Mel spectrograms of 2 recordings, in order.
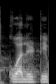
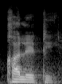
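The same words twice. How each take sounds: First: क्वालिटी as "kwality"; wrong pronunciation. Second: क्वालिटी as "kholity"; no W in क्वालिटी, KHO first; right pronunciation. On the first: Teacher echoing pupils' error, क्वालिटी as "kwality". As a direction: KW glide in क्वालिटी. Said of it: "बोलते हो". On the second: Teacher correcting pupils, क्वालिटी as "kholity". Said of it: "उसे बोलना है". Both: Shown as a demonstration.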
